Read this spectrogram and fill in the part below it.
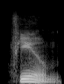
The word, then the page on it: fume: American English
